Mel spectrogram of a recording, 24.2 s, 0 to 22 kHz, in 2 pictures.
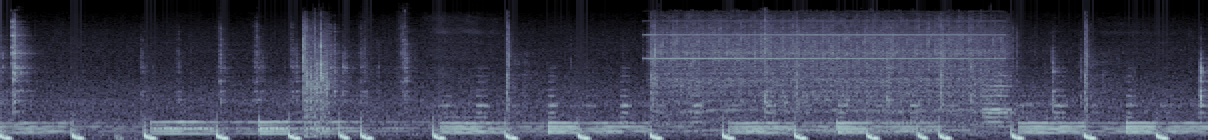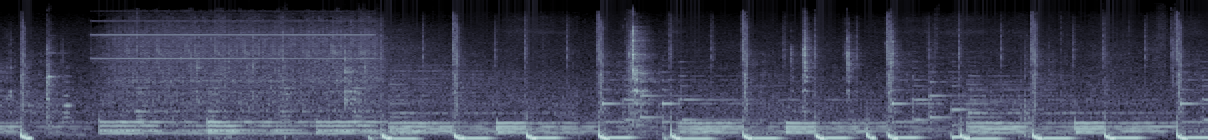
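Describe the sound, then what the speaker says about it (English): Ratchet wrench clicking rapidly in bursts while chain adjuster bolts are loosened on a Yamaha YZ125 dirt bike, with pauses, a steady tonal whine in two stretches and heavier knocks near the end. "now we're going to go through and remove our chain adjuster bolts"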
